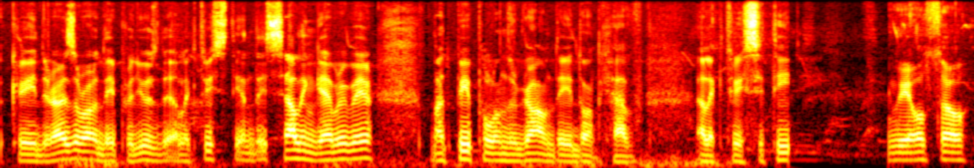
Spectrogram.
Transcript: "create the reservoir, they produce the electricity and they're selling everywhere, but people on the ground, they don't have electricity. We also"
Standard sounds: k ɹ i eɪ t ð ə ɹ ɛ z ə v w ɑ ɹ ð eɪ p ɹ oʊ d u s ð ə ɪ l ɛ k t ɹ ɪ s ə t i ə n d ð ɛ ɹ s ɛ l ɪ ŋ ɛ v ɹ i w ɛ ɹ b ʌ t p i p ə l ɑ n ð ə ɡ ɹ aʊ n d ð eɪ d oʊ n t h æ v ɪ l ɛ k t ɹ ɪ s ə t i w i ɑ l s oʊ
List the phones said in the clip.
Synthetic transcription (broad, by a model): k ɹ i eɪ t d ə ɹ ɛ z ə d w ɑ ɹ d eɪ p ɹ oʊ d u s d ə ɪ l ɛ k t ɹ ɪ s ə t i ə n d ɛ s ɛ l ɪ ŋ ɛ v ɹ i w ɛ ɹ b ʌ t p i p ə l ɑ n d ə ɡ ɹ aʊ n d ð eɪ d oʊ n t h æ v ɪ l ɛ k t ɹ ɪ s ə t i w i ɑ l s oʊ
